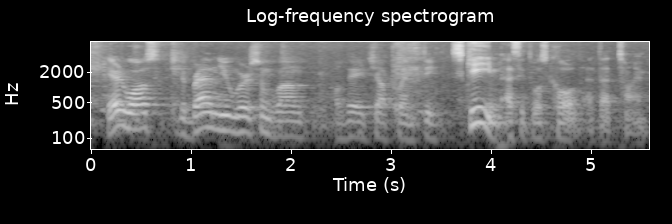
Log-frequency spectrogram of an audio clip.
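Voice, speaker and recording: Moderate pace with noticeable background noise and audible room echo. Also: man. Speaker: forensic psychology professor. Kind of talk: conference presentation.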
